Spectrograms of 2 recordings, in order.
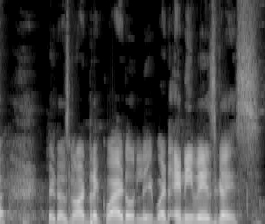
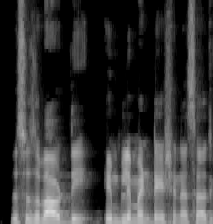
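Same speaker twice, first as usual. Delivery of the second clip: ordinary talk, nothing marked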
